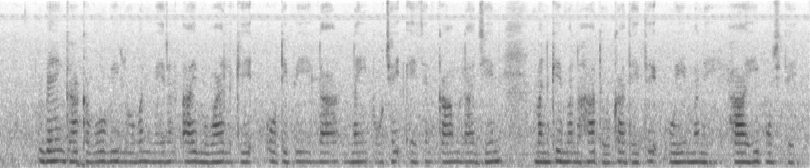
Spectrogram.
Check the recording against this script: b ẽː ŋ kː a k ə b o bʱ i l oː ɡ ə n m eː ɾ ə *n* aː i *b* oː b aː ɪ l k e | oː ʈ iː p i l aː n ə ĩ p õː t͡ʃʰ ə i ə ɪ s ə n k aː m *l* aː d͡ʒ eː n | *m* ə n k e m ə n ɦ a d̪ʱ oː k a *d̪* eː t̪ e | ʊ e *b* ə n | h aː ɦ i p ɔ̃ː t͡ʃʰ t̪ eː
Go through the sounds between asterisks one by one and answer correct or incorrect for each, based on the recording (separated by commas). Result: correct, incorrect, correct, correct, correct, incorrect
